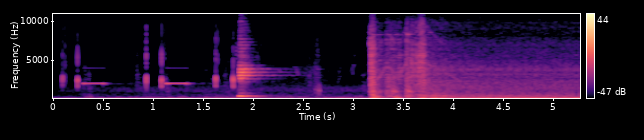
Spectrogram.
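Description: Three clicks from key fob button presses, the first two each followed by a short high beep from the car. About three seconds in, a Subaru Crosstrek's boxer four-cylinder engine cranks, catches and settles into a steady low idle: a remote start.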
